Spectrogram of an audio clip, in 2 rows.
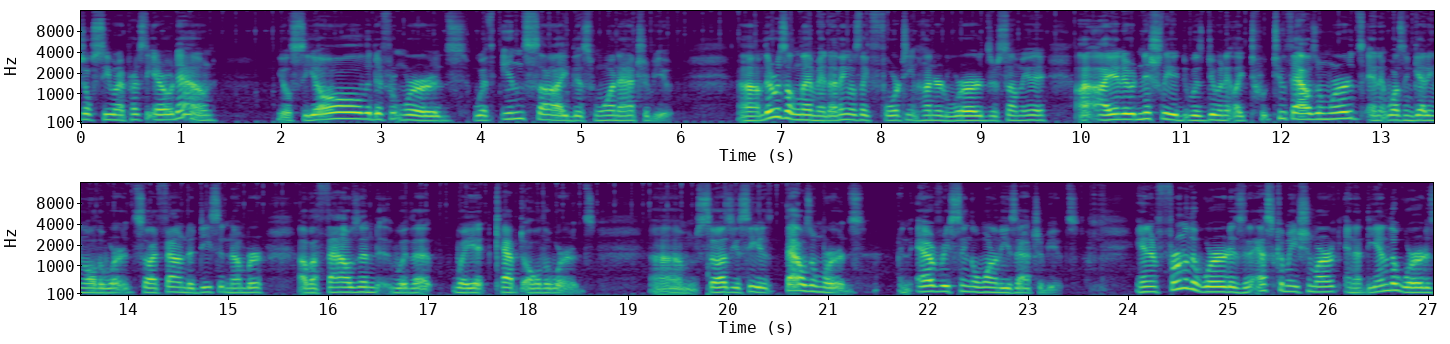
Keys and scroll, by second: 0.7 Down, 1.0 Down, 1.3 Down, 1.6 Down, 1.8-4.5 typing, 4.7 Down, 4.8 Down, 5.0 Down, 5.2 Down, 5.4 Down, 5.5 Down, 5.7 Down, 5.9 Down, 6.0 Down, 6.2 Down, 6.4 Down, 6.6 Down, 6.8 Down, 6.9 Down, 7.1 Down, 7.3 Down, 7.5-14.2 typing, 7.6 Down, 7.8 Down, 13.3 Down, 13.5 Down, 13.8 Down, 14.0 Down, 14.4 Down, 14.8 Down, 15.0 Down, 15.4-15.8 typing, 16.0 Down, 16.1 Down, 16.3 Down, 16.4 Down, 16.6 Down, 17.0-18.8 typing, 17.6 Down, 18.2 Down, 18.6 Down, 18.9 Down, 19.4 Down, 20.0 Down, 20.6 Down.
